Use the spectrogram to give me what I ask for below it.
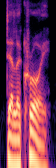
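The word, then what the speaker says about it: Delacroix: Bobby and Harry Jones and Dicky Deacro, the villagers pronounced this name Delroy, eventually made a great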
